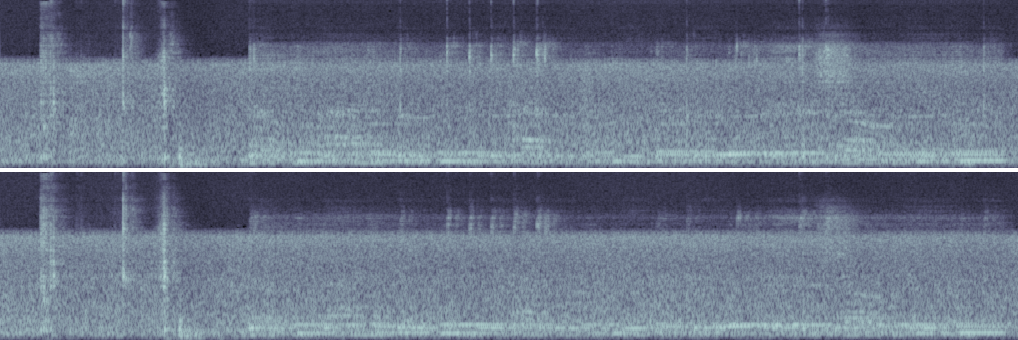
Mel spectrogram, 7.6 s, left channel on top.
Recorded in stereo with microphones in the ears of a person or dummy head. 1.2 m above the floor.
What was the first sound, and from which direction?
Tearing paper, centre (ahead or behind).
